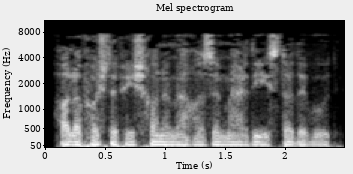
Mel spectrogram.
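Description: A man with a husky voice reading a novel aloud in calm, measured scripted narration. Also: very deep voice. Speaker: audiobook narrator. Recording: dull lo-fi audiobook recording.

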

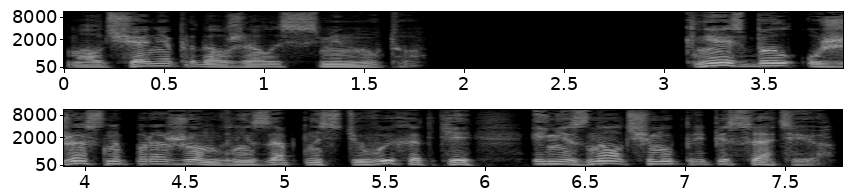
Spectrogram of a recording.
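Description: A man narrating a classic novel in a measured, expressive storytelling manner. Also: medium pitch, husky, no room sound, clean studio sound. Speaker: audiobook narrator. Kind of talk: scripted literary narration.

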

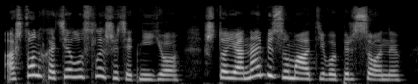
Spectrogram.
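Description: A woman narrating a crime novel as an audiobook reader, in an even storytelling manner. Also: sits high, fairly quick, clear, resonant tone. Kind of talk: novel reading.

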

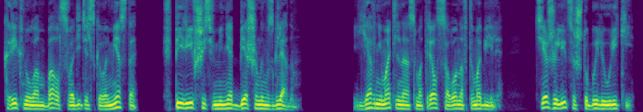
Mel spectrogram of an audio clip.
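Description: A man narrating a first-person story with a steady storytelling delivery. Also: fairly low pitch, normal speed, dry recording, clean studio sound. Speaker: audiobook narrator.

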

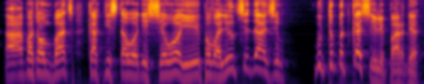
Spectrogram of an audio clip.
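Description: A man's voice: on the high side, expressive, fairly quick, a bit bright, pitched above the performer's own voice. A man voicing a fussy, meddling old village woman in an audiobook, lamenting in a folksy drawl.

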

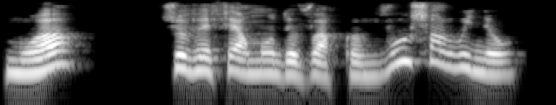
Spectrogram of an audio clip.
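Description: A woman reading an earnest, impulsive young gentleman. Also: lowish voice, very animated, normal speed, breathy edge, dry recording, muffled recording. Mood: urgent.

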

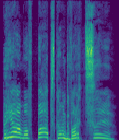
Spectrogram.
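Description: Breathless palace guard in a panic, read by a woman, loud and high, dry booth sound. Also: unhurried, no echo. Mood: alarmed. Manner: shouting.

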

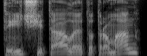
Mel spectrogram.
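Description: A man voicing a nervous, evasive male herbalist who is secretly a disguised priest, speaking in hurried, flustered replies. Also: mid-range voice, big pitch swings, bright, forceful tone, no room sound, studio quality, pitched above the performer's own voice. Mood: eager.

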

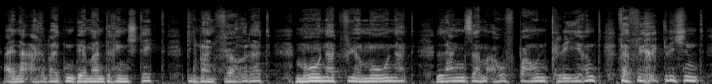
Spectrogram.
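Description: Desperate man of fifty in classic radio play; pleading, voice rising, rough edge. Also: on the high side, fairly even intonation, measured pace, few pauses. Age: 50s. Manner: pleading, swinging from quiet to raised. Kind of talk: classic radio drama acting.

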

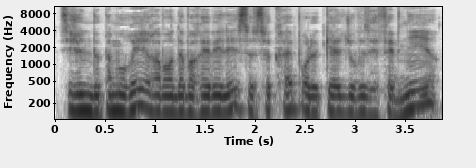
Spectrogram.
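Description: A man reading the part of a dying man who speaks gruffly and forcefully, louder and higher than his narration. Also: fairly even intonation, fast talker, natural voice. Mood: bitter.

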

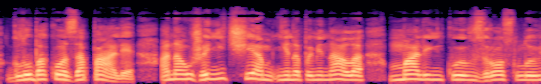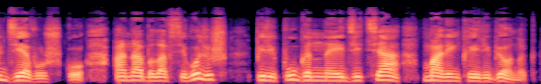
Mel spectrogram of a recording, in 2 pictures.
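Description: A man reading a first-person audiobook in a measured, tense storytelling voice. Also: on the high side, no room sound, studio quality. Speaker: audiobook narrator.

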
